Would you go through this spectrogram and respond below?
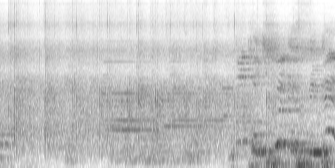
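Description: Church congregation applauding and cheering for the Lord during a worship service, a broad wash of clapping that swells louder near the end, with voices mixed in.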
